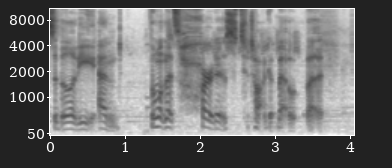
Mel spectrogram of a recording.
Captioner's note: voice breaking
